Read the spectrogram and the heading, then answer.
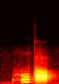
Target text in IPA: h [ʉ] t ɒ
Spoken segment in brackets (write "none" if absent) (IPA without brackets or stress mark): u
